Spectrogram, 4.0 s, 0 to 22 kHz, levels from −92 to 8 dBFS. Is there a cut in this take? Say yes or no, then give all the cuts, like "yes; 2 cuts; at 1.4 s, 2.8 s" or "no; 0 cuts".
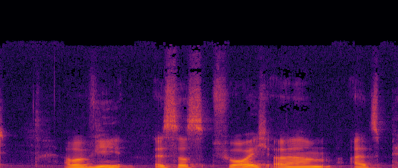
no; 0 cuts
